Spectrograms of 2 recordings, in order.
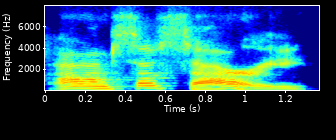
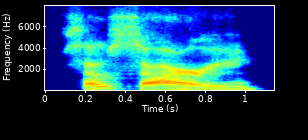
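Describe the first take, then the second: First: Higher, louder "Oh, I'm so sorry" with a stretched so; a quick burst of sympathy for a viewer's loss; sympathetic exclamation. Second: Slow, lower "So sorry" with a long, heavy so; sincere condolence. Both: Real, not acted. Condolence to a viewer.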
